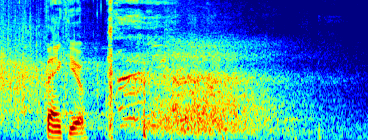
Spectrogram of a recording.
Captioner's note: applause; laughter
